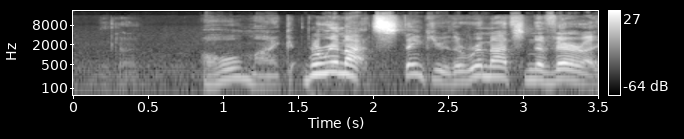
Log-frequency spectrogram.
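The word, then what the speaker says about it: Rimac: It's spelled like Remac, but it's pronounced Rimats like ATS, which is kind of cool.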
